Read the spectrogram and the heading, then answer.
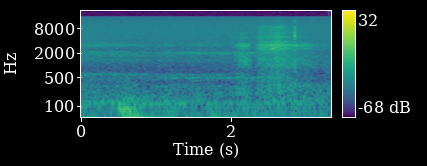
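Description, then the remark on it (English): A soft nasal sniff of wine in a glass held by the stem, a brief breathy inhale through the nose, after a faint low bump, with no talking. “But if you hold it with the stem, there you're actually not impacting the temperature of the wine and just give it a sniff.”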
